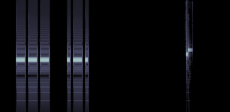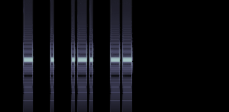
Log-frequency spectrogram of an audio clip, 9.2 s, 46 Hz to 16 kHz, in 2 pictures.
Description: Morse code, heard as a keyed tone, about 20 wpm, spaced as for 14 wpm, 700 Hz. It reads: OR TERM
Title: 108 Lesson 18f - Letter m - Words 20wpm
